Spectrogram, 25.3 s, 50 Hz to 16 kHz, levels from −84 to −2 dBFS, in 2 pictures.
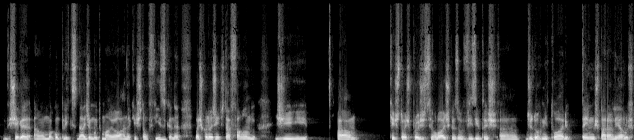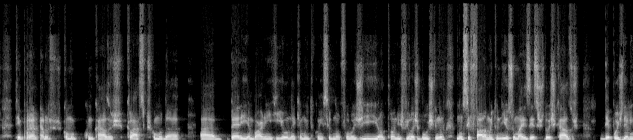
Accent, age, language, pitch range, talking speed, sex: Brazilian, 20-39, Portuguese, 115-130 Hz, 150 wpm, male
